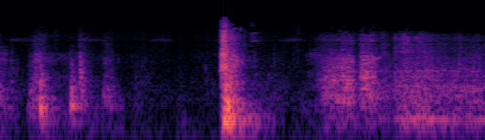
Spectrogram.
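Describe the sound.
A car door slams shut once, sharp and loud, as people climb into a car to drive off. A few softer clunks come before it, and a low rumble follows.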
